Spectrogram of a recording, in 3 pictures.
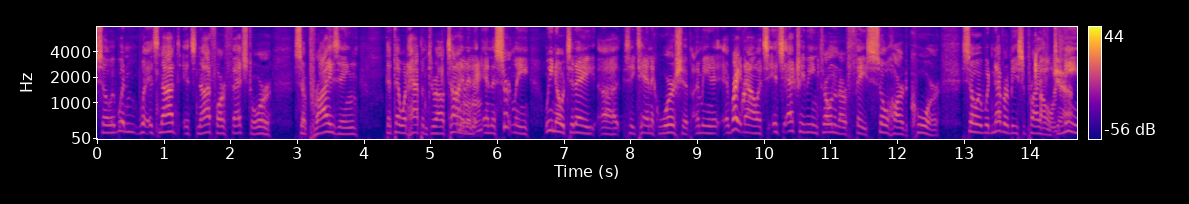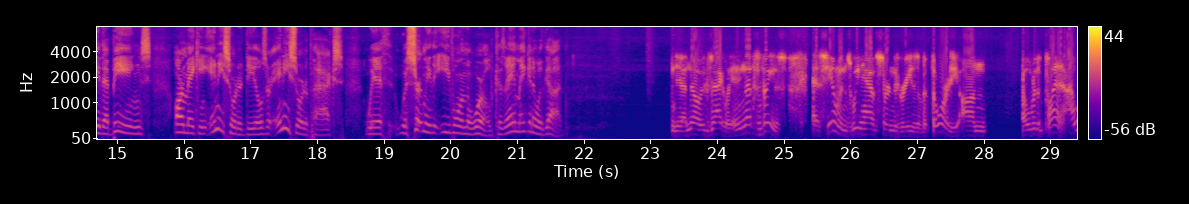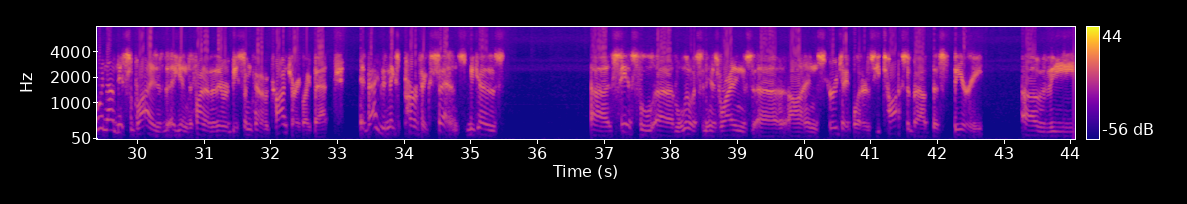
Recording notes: on the phone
